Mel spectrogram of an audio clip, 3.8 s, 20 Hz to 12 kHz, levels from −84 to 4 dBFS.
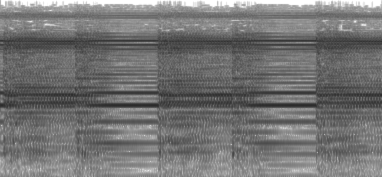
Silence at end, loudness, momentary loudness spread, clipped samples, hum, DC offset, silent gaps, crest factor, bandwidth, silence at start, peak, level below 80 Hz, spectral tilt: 0 s; -5 LUFS; 1 LU; 0.3%; none; 0.5%; none; 8 dB; 12 kHz; 0 s; 0 dBFS; -46 dBFS; 2.5 dB/octave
